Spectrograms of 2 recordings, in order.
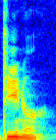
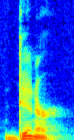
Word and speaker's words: dinner: word is not pronounced Diner it's pronounced dinner we see the I before a double consonant that tells us to pronounce the I with the short sound I like this is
